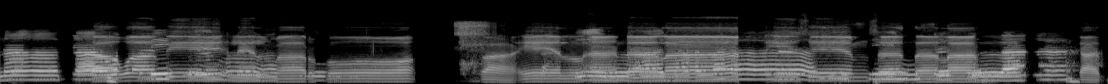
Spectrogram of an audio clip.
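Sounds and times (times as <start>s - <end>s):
person chanting melodically: 0.0s - 4.2s, 4.8s - 11.0s.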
